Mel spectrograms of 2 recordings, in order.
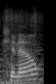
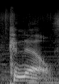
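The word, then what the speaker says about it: quenelle: Canel. Canels. Canels. Canals.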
